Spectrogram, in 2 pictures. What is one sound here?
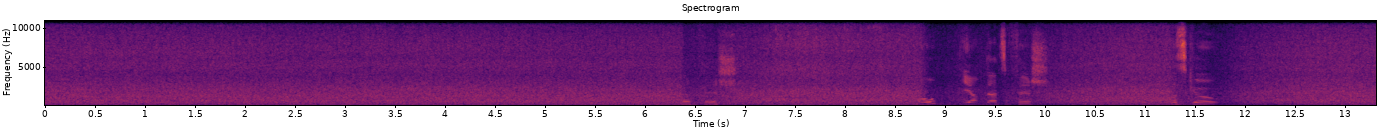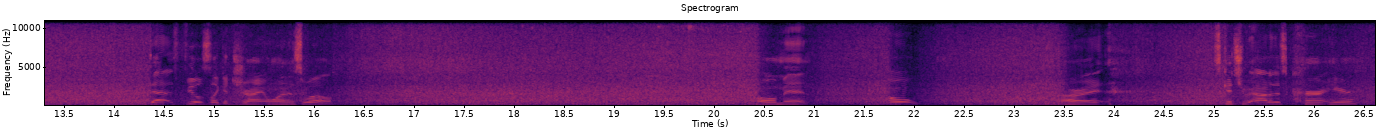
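Fast water rushes and churns loudly over rapids.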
